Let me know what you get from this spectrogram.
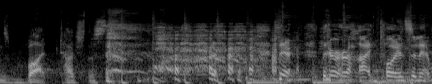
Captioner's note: laughter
